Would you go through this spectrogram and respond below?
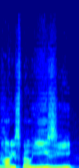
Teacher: Easy is the important word. So it has to be clearer and longer and and emphasized compared to the other words.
